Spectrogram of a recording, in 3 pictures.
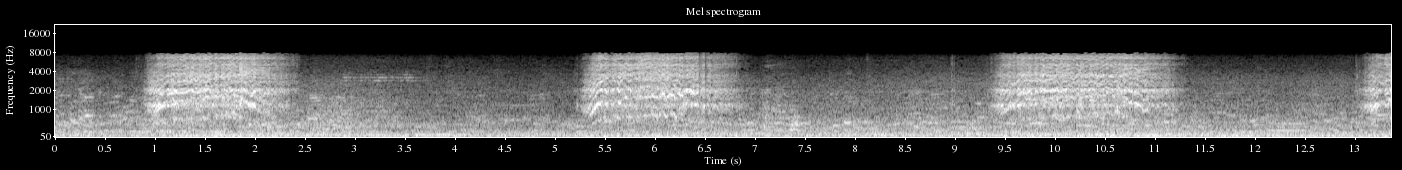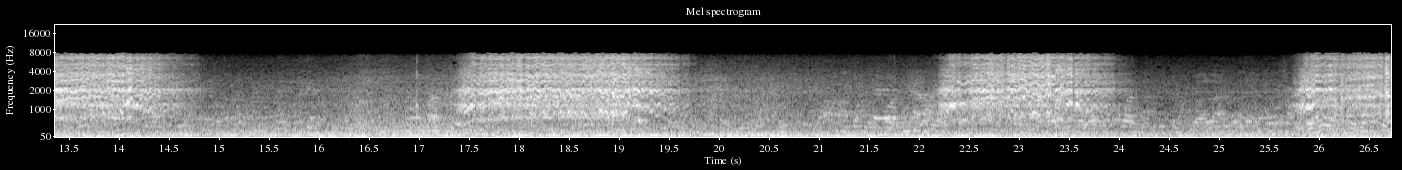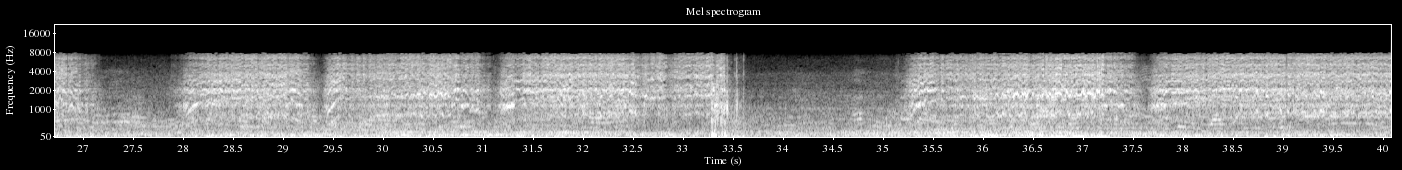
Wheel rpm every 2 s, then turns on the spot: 30, 40, 30, 70, 20, 100, 40, 40, 10, 150, 0, 110, 20, 80, 130, 150, 170, 50, 160, 170.
14-16 36-38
